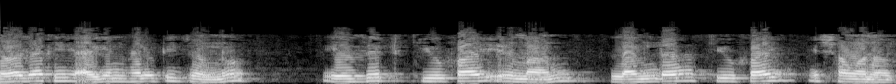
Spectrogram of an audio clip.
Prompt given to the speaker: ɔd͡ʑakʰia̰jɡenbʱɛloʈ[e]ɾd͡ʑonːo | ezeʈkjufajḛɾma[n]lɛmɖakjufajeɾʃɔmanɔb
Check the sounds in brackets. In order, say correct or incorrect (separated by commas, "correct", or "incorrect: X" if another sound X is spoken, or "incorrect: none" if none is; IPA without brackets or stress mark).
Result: incorrect: i, correct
